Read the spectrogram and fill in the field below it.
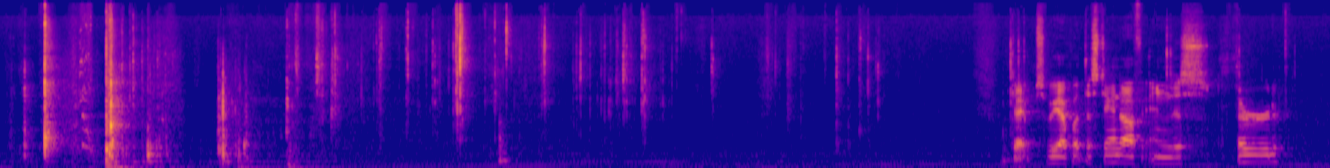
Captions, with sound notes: (packaging crinkling) Okay, so we gotta put the standoff in this third.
